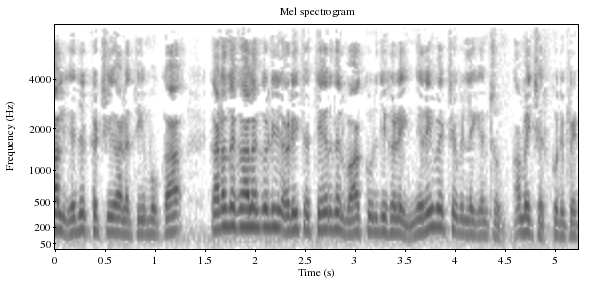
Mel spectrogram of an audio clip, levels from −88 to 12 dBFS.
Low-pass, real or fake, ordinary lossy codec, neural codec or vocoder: none; real; none; none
